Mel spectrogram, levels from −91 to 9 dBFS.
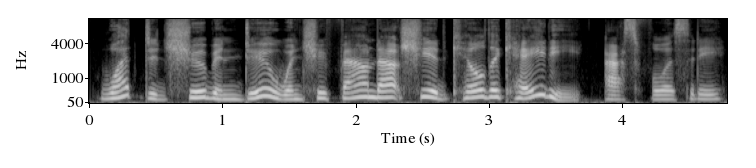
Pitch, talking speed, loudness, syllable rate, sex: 210 Hz, 175 wpm, -17 LUFS, 4.9 syllables/s, female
